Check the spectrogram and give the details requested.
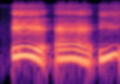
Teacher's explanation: E, ə, i incə dodaqlanmayandır.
